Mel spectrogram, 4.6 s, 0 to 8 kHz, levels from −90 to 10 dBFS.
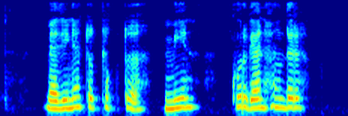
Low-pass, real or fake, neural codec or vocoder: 7.2 kHz; real; none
